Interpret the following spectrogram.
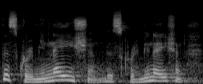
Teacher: Então, screen também é fortezinho, mas o nei é mais forte. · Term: primary stress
